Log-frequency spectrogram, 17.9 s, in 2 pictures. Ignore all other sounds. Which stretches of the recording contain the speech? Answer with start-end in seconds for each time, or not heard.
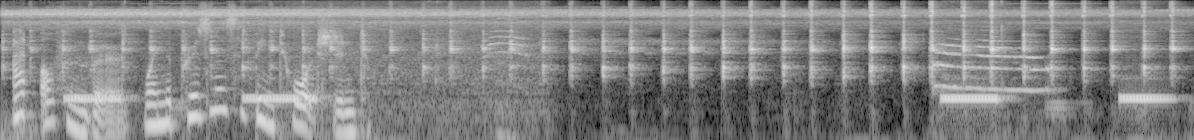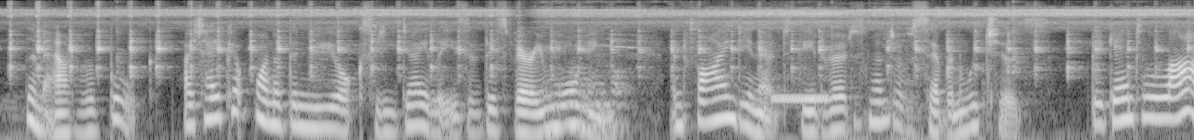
0.0-2.8, 9.2-17.8.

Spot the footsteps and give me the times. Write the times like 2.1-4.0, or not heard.
not heard.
